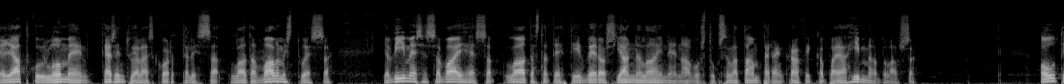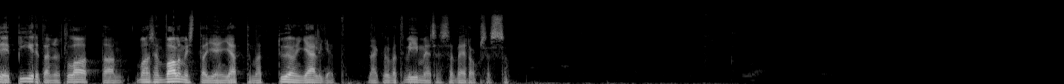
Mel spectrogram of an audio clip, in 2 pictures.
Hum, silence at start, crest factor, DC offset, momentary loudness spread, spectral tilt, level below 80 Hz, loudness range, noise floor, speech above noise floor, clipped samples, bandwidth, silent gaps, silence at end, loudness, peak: none; 0 s; 22 dB; under 0.1%; 11 LU; -6 dB/octave; -48 dBFS; 9 LU; -82 dBFS; 57 dB; under 0.1%; 13 kHz; none; 5.55 s; -26 LUFS; -4 dBFS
